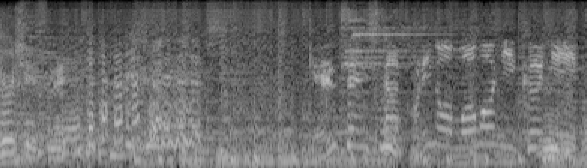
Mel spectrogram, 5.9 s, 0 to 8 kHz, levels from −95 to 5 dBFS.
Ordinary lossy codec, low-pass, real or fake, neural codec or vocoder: Opus, 16 kbps; 7.2 kHz; real; none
